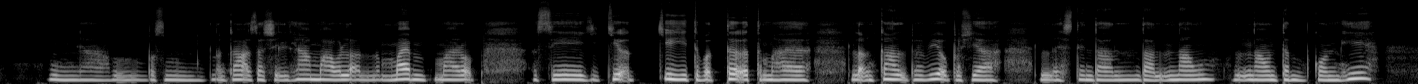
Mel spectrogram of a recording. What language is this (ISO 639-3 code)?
pmq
